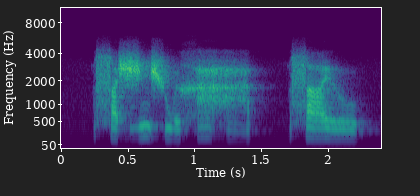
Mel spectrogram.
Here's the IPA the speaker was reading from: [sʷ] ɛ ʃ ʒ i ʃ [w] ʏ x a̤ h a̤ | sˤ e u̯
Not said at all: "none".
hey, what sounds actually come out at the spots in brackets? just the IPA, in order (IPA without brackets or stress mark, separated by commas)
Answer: sˤ, w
